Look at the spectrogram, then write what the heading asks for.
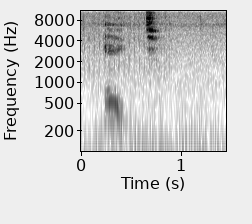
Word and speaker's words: eight: h slay s l e i g h eight e i g h t eight now boys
